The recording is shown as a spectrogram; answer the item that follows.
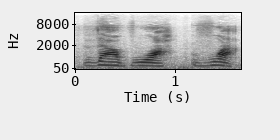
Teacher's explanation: lo que aquí hacemos es que la D toma el sonido de la A y decimos d'avoir, voir. Acuérdense del diptongo OI. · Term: contracción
